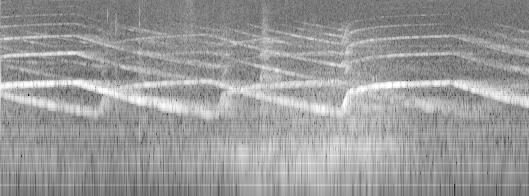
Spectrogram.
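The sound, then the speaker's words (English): An emergency vehicle siren wails in long sweeps that repeatedly rise and drop in pitch, loud and continuous over a low engine rumble, with no voices. “Cue the sirens.”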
